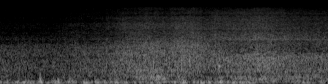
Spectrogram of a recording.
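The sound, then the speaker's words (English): Ocean waves break and wash onto a shore in a steady, continuous roar, with gusty wind rumbling across the microphone. No voices are heard. “He turns from the ocean and begins walking down the flagstone pathway towards the sprawling gardens at the southern end of the grounds.”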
